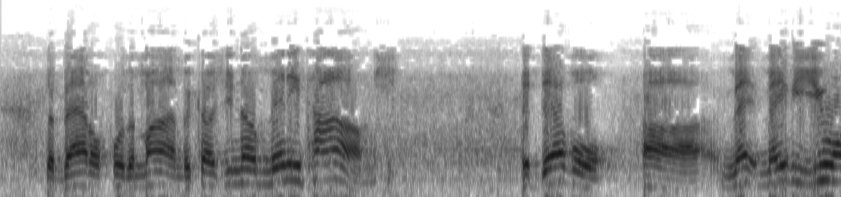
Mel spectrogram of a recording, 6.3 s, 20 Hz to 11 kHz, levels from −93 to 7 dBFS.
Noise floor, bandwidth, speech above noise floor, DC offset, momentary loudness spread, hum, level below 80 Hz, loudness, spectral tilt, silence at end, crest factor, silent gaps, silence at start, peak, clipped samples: -31 dBFS; 6 kHz; 21 dB; under 0.1%; 19 LU; none; -44 dBFS; -11 LUFS; -6 dB/octave; 0 s; 12 dB; none; 0 s; 0 dBFS; under 0.1%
